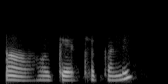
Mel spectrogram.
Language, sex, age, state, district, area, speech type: Telugu, female, 18-30, Andhra Pradesh, Anakapalli, rural, conversation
